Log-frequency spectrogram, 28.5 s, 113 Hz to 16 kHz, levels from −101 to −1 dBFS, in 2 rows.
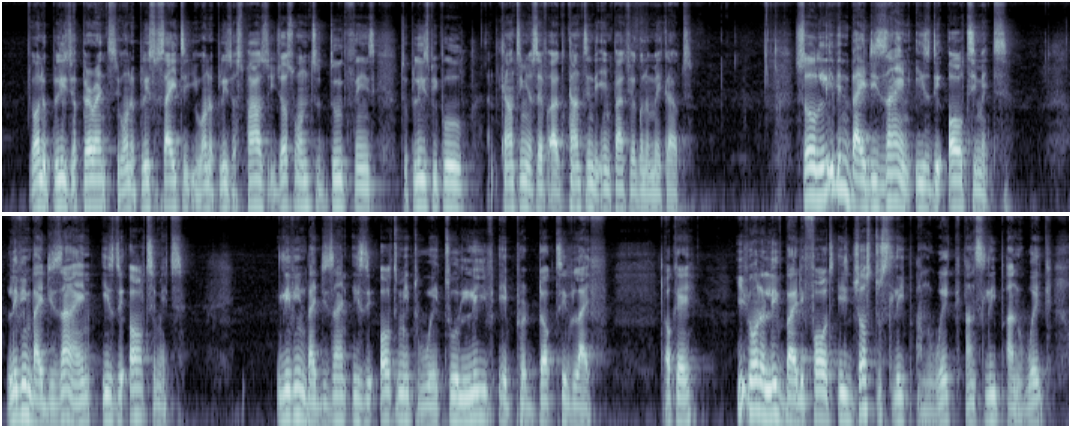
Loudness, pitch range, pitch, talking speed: -24 LUFS, 105-120 Hz, 115 Hz, 170 wpm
